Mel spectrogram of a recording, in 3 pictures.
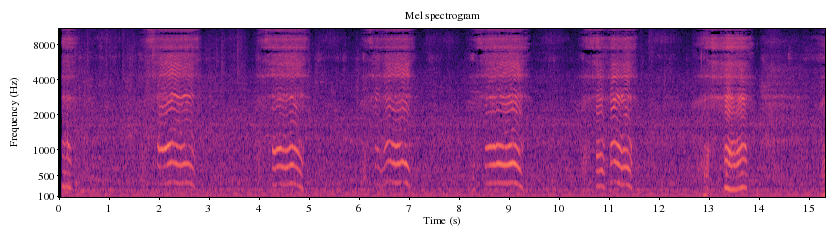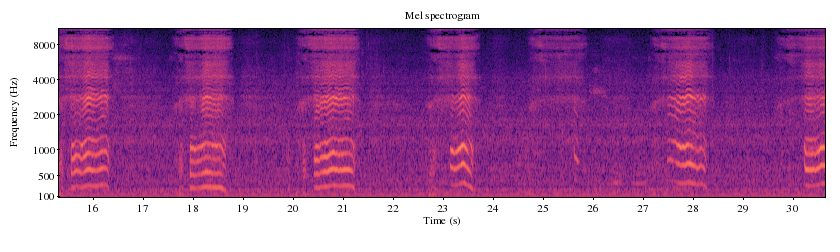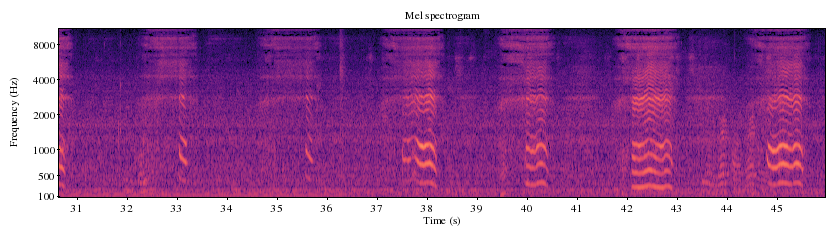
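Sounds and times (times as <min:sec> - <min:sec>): girl snoring with warbling tone: 0:00.1 - 0:00.4, 0:01.7 - 0:02.8, 0:04.0 - 0:05.0, 0:06.1 - 0:07.2, 0:08.2 - 0:09.4, 0:10.4 - 0:11.6, 0:12.8 - 0:13.9, 0:15.2 - 0:16.4, 0:17.6 - 0:18.8, 0:20.1 - 0:21.4, 0:22.7 - 0:23.8, 0:24.8 - 0:25.9, 0:27.2 - 0:28.4, 0:29.7 - 0:30.9, 0:32.2 - 0:33.4, 0:34.7 - 0:35.9, 0:37.2 - 0:38.4, 0:39.4 - 0:40.5, 0:41.8 - 0:43.0, 0:44.6 - 0:45.7.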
